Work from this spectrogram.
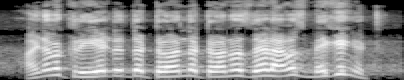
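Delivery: put-on mimicked thick Indian accent. Retelling what dad said in an argument, imitating dad's thick Indian accent. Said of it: "how thick my dad's Indian accent was".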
